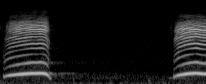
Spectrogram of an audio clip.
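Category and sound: bird, long-eared owl kazoo-like call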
